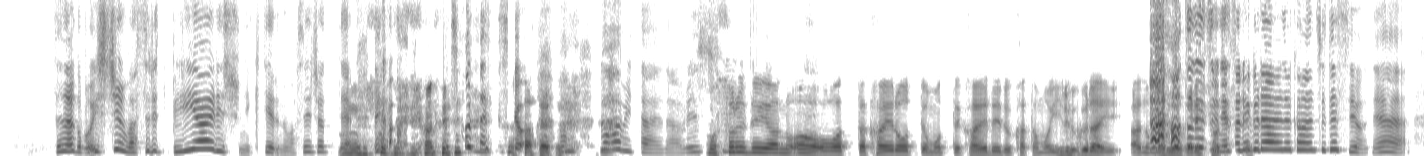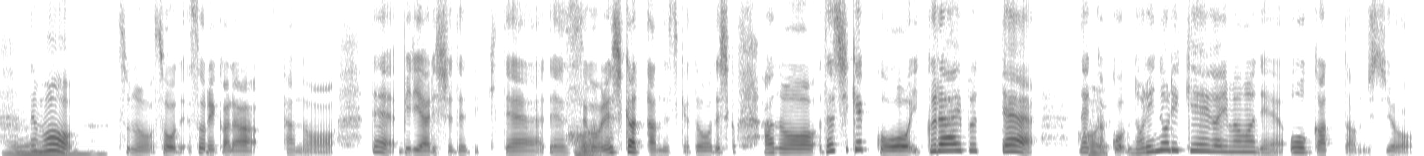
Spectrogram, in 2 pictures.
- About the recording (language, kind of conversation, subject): Japanese, podcast, ライブで心を動かされた瞬間はありましたか？
- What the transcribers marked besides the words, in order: other background noise; laughing while speaking: "うん、そうですよね。はい"; laughing while speaking: "なんか、あ そうなんですよ"; laughing while speaking: "ああ"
